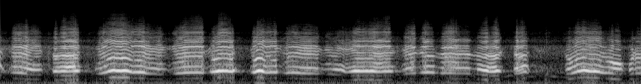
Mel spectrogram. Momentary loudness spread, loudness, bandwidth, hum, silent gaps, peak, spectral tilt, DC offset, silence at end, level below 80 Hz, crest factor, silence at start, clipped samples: 7 LU; -14 LUFS; 9.2 kHz; none; none; -2 dBFS; -2 dB/octave; under 0.1%; 0 s; -50 dBFS; 12 dB; 0 s; under 0.1%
